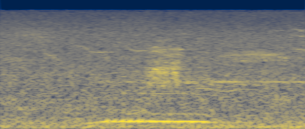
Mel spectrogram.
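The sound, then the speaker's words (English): A single soft, low bird coo sounds once against faint outdoor background hiss on a morning, with a brief higher chirp layered in. No one speaks. “Listen to those birds.”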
